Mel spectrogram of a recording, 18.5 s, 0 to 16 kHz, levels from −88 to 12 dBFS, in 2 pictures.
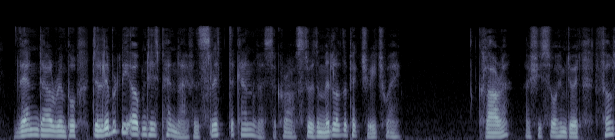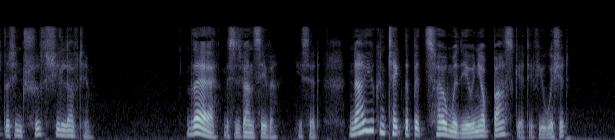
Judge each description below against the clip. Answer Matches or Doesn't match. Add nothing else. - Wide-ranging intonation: Matches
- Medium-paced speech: Matches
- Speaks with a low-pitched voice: Matches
